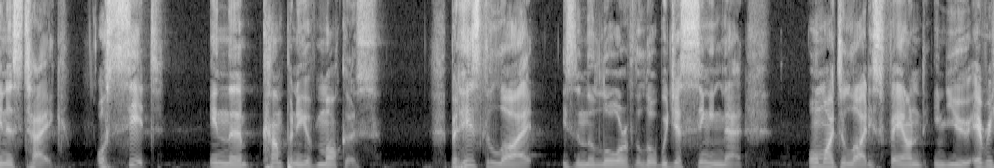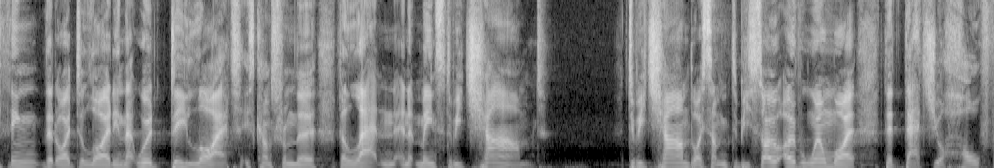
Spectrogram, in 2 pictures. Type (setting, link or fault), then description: setting, large echoing room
